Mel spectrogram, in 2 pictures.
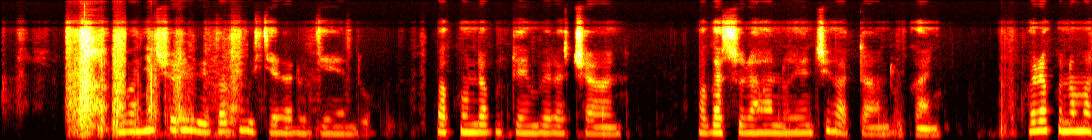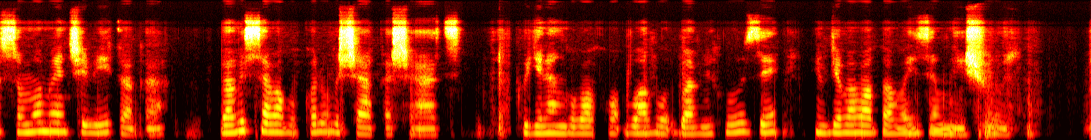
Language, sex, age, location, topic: Kinyarwanda, female, 25-35, Musanze, education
